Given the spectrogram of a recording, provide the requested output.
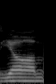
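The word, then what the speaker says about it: יום: And that's the Hebrew word is yom. And I thought, oh, that's interesting. Kind of rhymes with dom.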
